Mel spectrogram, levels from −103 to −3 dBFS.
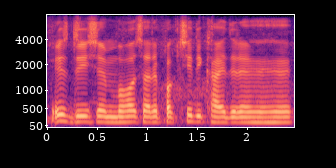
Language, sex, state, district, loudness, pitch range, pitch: Hindi, male, Jharkhand, Garhwa, -19 LUFS, 140-150 Hz, 145 Hz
